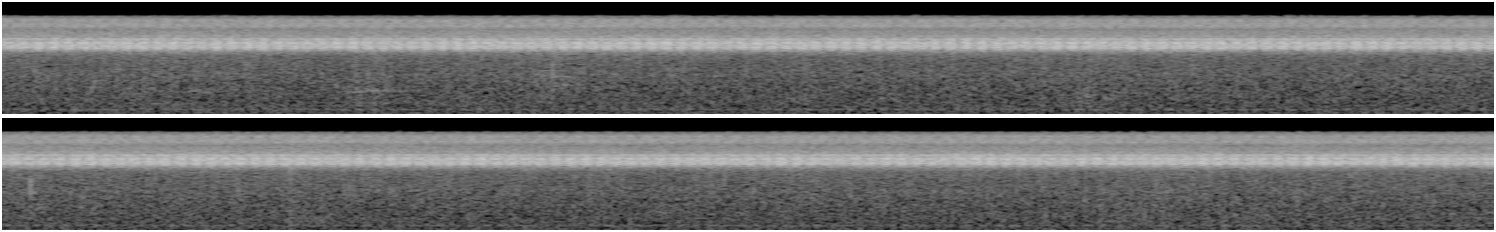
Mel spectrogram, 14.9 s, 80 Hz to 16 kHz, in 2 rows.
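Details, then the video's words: Recorded at early evening on June 24, 2011 in Montalban, Rizal, Philippines, crickets in the rain produce a steady, high, ringing trill from many callers, unbroken and uniform for the whole stretch. "sound recording of crickets in the rain"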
